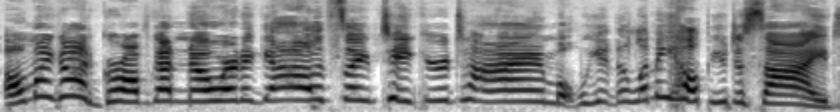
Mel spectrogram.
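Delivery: pitched well up, bright and eager to help; high, overly sweet retold reassurance. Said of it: "But I said".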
